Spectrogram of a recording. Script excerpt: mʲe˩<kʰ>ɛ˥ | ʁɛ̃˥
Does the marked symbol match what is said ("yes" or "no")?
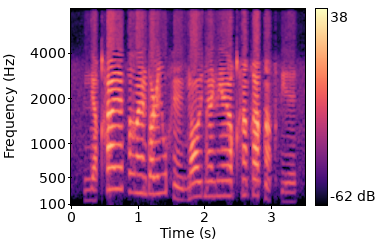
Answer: no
